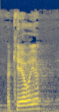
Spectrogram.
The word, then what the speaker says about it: Hilkiah: Hilkiah.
